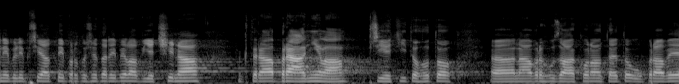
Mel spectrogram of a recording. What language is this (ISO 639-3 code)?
ces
